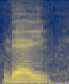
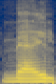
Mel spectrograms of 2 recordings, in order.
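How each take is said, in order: First: The word begins with a d sound. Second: The word begins with an n sound. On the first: This is how Koreans actually say it. "তারা বলার সময় কি বলে দেইল এভাবে বলে থাকে" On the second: This is how the spelling reads letter by letter. "এটা ভেঙে পড়লে নেইল পড়ে"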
